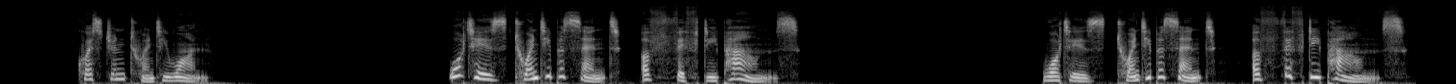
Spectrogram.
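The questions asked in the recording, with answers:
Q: What is 20% of 50 pounds?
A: 10 pounds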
